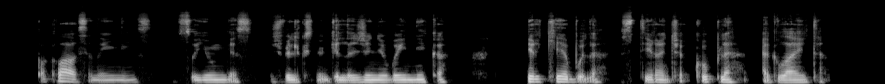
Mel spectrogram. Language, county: Lithuanian, Klaipėda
